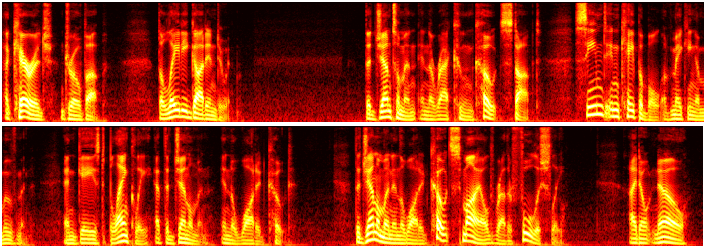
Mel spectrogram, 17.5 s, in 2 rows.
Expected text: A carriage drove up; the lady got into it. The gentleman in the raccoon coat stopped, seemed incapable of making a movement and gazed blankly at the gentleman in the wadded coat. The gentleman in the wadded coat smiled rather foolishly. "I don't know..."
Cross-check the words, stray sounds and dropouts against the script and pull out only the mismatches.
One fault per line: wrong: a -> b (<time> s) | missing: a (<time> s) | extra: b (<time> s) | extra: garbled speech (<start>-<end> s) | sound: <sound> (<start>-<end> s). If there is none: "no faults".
no faults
